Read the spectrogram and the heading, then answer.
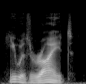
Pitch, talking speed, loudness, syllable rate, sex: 95 Hz, 205 wpm, -18 LUFS, 4.4 syllables/s, male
